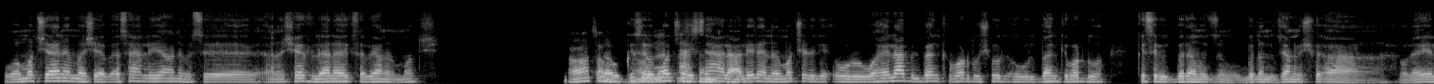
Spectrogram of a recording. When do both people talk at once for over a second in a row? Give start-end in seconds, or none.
6.0-7.5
